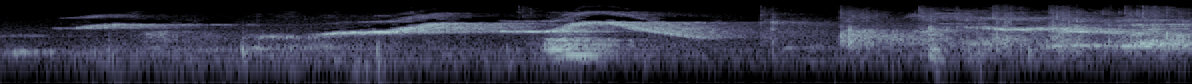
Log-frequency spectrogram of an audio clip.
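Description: Audience whistling: a short held whistle, then a rising whistle and one that swoops up and back down. Applause breaks out about three seconds in.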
